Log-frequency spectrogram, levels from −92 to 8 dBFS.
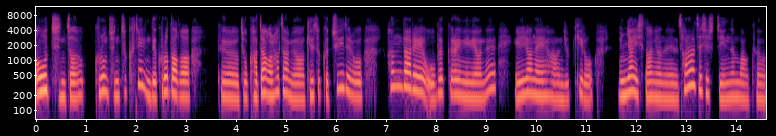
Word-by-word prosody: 어 240 +4 +10
진짜요? 185 -2 -2 0.2
그럼 235 +1 +1
진짜 195 +1 -5
큰일인데 215 - -1
그러다가 205 -4 +4 0.6
그 180 -3 0
좀 185 +1 -4
과장을 195 +2 +2
하자면 185 -8 0
계속 200 +1 -4
그 180 - -3
추이대로 210 -3 -1 0.5
1 305 0 -1
달에 265 -5 +6
500 210 +1 -1
그램이면은 195 +4 0 0.4
1 185 +3 +1
년에 205 -3 +2
한 175 -3 -4
6 170 +1 -8
킬로 175 -7 -4 0.5
6 195 0 +2
년이 230 +2 +4
지나면은 180 -3 -2
사라지실 270 - +1
수도 180 - -8
있는 180 +2 -2
만큼 170 -1 -4
195 Hz, 240 characters per minute, -23 LUFS, 180-225 Hz, 0.6 s, 어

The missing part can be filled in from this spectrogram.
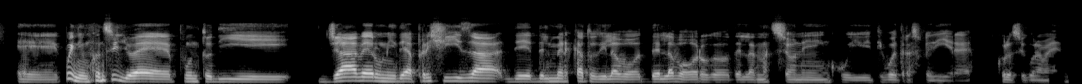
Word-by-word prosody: e 115 -2 -6
quindi 155 - +4
un 130 - 0
consiglio 180 -5 +3
è 130 -3 +6
appunto 135 +2 -5
di 120 -2 -3 0.2
già 155 +8 +6
avere 175 -1 +7
un'idea 140 -2 0
precisa 155 -2 +2
de 135 +1 -3
del 135 +1 -5
mercato 140 0 -3
di 125 0 -5
lavo 120 -2 -3
del 125 +2 -5
lavoro 115 -4 -5
della 115 0 -9
nazione 110 0 -2
in 110 0 -12
cui 105 -2 -15
ti - - -17
vuoi 115 0 -8
trasferire, 90 -4 -10 0.2
quello - - -11
sicuramen 95 +3 -10
125 Hz, 150 wpm, -22 LUFS, 115-140 Hz, 0.2 s, avere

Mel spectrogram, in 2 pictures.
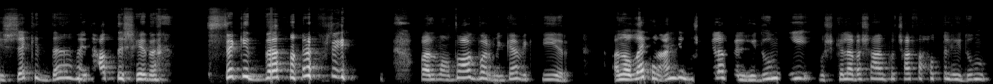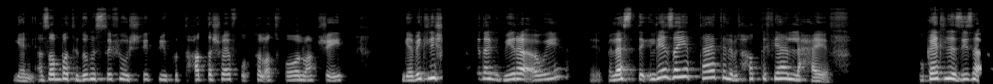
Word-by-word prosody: "الجاكت 250 +8 -2
ده 245 +8 -1
ما 265 -2 -1
يتحطش 270 +2 -1
هنا، 235 -1 +2 0.6
الجاكت 360 +1 +7
ده 305 - +3 0.2
ما 310 - +7
أعرفش 400 0 +5
إيه." 335 -1 +1 0.6
فالموضوع 225 +5 +2
أكبر 280 -5 0
من 195 -1 -6
كده 255 +7 0
بكتير. 225 -4 -6 0.4
أنا 235 - +6
والله 255 +8 +8
كان 280 -5 -2
عندي 295 +2 +3
مشكلة 280 +3 -3
في 210 - -5
الهدوم 225 +9 0
دي 280 +2 -4
مشكلة 220 +4 -2
بشعة، 245 +2 -1
ما 250 - -9
كنتش 255 0 -10
عارفة 255 +1 0
أحط 265 0 -9
الهدوم، 235 0 -5 0.2
يعني 165 -4 -9
أضبّط 240 +4 -1
هدوم 225 +4 -1
الصيفي 245 0 -3
والشتوي، 220 +1 -8
وكنت 215 0 -16
حاطة 220 +1 -4
شوية 235 +1 -3
في 235 - -10
أوضة - - -15
الأطفال 190 0 -6
وما 205 -2 -2
أعرفش 190 +2 -9
إيه. 195 +1 -2 0.6
جابت 240 +8 0
لي 300 - +7
شنطة 295 - -6 0.3
كده 265 +1 -1
كبيرة 245 0 +2
أوي 245 - -1 0.3
آآ - - -20
بلاستيك 230 0 +2
اللي 260 +7 +1
هي 345 - +2
زي 345 +2 +4
بتاعة 325 -3 -1
اللي 265 - +1
بيتحط 255 +4 -7
فيها 270 +1 +2
اللحاف، 200 -9 -3 0.7
وكانت 260 +8 +3
لذيذة، 245 0 +3
245 Hz, 185 wpm, -21 LUFS, 220-275 Hz, 0.7 s, والله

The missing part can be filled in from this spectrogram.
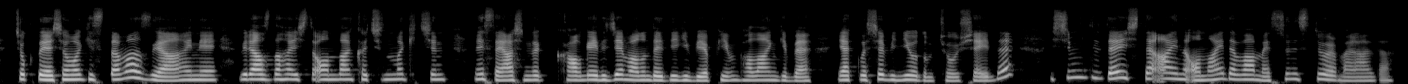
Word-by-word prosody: çok 235 -1 -2
da - - +8
yaşamak 225 +2 +4
istemez, 235 +4 +1
ya. 185 -4 +4
Hani, 210 +3 +1 0.2
biraz 235 -2 +5
daha, 235 0 +2
işte, 230 0 -3
ondan 225 +1 +2
kaçınmak 225 +1 -4
için, 230 -1 -6 0.3
neyse 240 -4 -1
ya 195 +1 +4
şimdi 205 0 -3
kavga 200 0 0
edeceğime 210 +1 +3
onun 200 0 +2
dediği 195 0 +2
gibi 190 -2 0
yapayım, 190 +2 -1
falan 195 0 0
gibi 175 -2 -1 0.3
yaklaşabiliyordum 205 -2 0
çoğu 170 0 -6
şeyde. 180 - -2 0.4
Şimdi 310 -1 -7
de, 275 +3 +4
işte, 275 -3 -2
aynı 255 -3 0
onay 215 +6 -1
devam 225 -3 +1
etsin 185 +7 -6
istiyorum, 230 -4 -3
herhâlde. 175 - -7
210 Hz, 150 wpm, -23 LUFS, 195-235 Hz, 0.4 s, da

